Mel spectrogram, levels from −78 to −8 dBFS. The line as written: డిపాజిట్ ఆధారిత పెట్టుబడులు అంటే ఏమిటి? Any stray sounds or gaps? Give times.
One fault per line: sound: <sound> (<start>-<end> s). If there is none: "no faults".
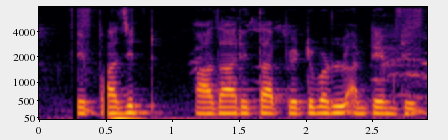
sound: dropout (0.5-0.5 s)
